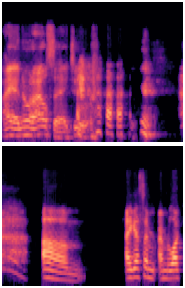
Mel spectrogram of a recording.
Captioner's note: laughs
